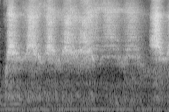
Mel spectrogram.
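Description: A voice making a rhythmic run of short, breathy, unvoiced hisses, about four a second, with a stronger one near the end.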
